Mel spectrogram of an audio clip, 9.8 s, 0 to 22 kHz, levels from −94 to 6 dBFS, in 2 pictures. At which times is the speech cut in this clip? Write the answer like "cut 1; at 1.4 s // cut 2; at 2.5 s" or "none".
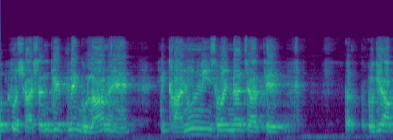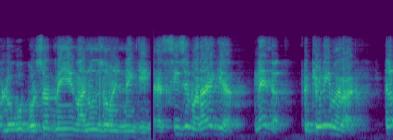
cut 1; at 6.8 s

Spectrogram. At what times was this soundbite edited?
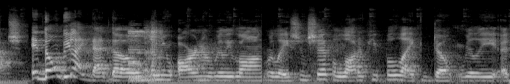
cut 1; at 1.5 s // cut 2; at 2.6 s // cut 3; at 4.2 s

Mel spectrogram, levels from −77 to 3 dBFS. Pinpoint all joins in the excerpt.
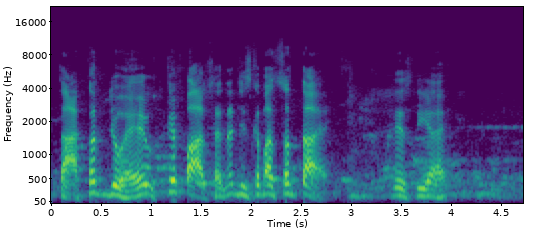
cut 1; at 3.4 s

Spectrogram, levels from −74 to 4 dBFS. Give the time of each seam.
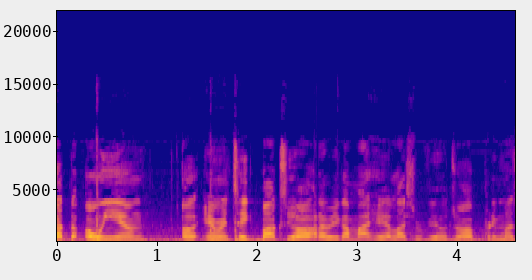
cut 1; at 2.6 s

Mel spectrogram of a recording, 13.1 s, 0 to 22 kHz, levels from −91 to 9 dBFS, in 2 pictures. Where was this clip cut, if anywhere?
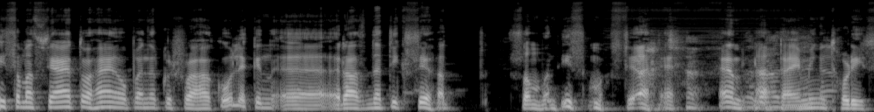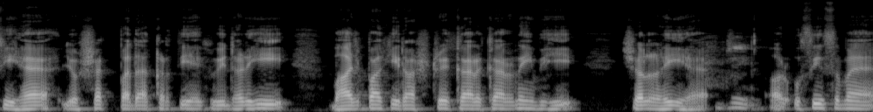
cut 1; at 5.8 s

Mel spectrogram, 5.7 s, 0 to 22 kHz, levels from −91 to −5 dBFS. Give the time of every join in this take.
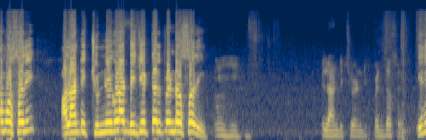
none

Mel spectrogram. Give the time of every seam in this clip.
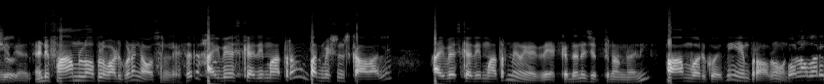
none

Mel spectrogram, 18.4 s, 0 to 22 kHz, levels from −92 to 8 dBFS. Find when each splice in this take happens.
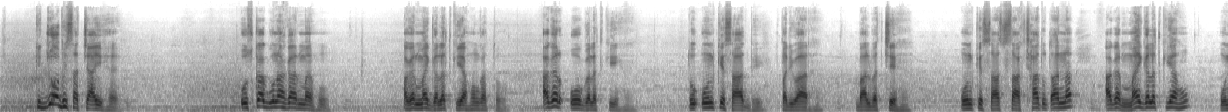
none

